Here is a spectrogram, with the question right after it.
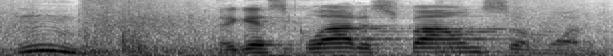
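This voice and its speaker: A woman's voice: mid-range voice, normal speed, heavy background noise, lightly acted. A woman playing a cocky, trigger-happy soldier with a dry sarcastic manner in a radio drama. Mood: sardonic. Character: sarcastic, trigger-happy female soldier who loves grenades. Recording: radio drama with loud action sound effects.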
